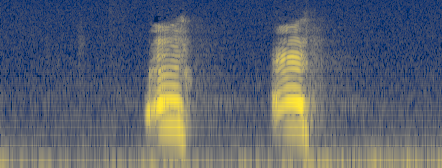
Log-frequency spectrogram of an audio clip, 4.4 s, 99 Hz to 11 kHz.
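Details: On Antarctic ice at Terre Adélie, a Weddell seal pup calls for its mother one calm sunny November afternoon in 2009: two rich, harmonic wails about a second apart, each bending upward then sliding down, over near silence.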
